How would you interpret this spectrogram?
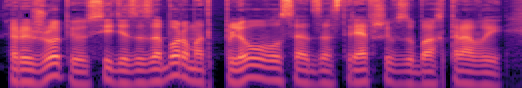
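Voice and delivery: ordinary delivery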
